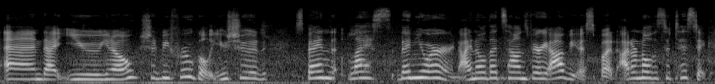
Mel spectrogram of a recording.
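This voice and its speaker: A woman's voice: high-pitched, moderate pace, few pauses, fairly bright tone, a little hiss or hum. Chatty young woman with Wisconsin accent. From United States, Wisconsin. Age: young adult. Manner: chatty, many "like" fillers. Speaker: vlogger. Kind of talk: casual Q and A chat to camera.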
